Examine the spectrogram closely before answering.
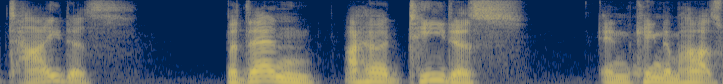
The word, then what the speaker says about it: Tidus: Uh pron pronunciation is Tedus. Comes from teta equals sun.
